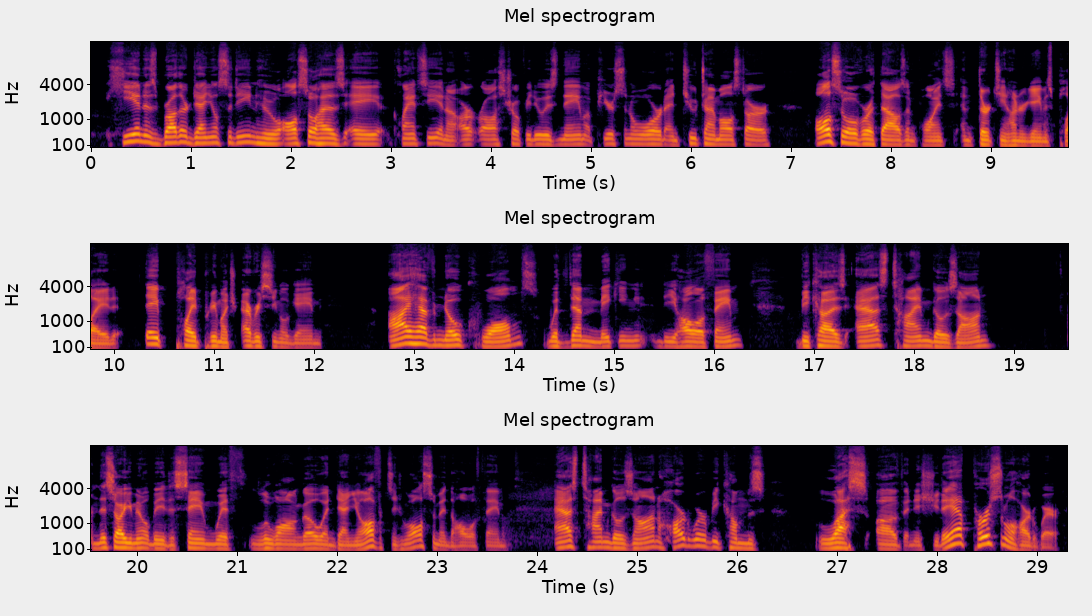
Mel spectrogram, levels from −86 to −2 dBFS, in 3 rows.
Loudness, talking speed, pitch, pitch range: -24 LUFS, 190 wpm, 130 Hz, 115-145 Hz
